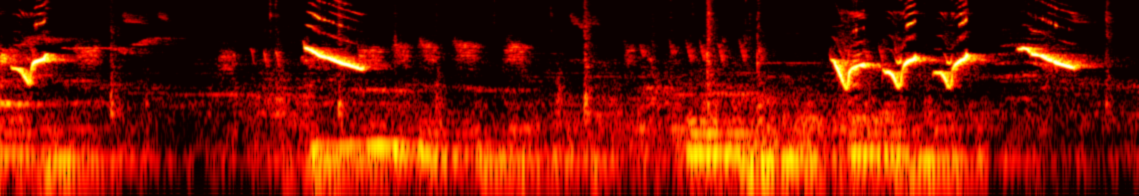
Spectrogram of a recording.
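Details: Caged young Black-throated laughingthrush singing to stir rival birds to fight and coach young birds. A rich whistle opens the song, then a long descending slur. A quick run of three hooked notes follows, then a final falling whistle, over a low hum.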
